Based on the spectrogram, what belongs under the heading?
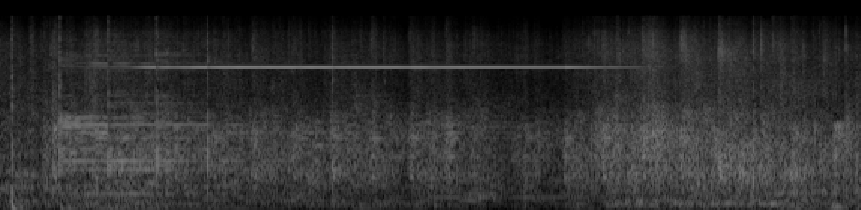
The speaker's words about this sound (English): Give yourselves a hand.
